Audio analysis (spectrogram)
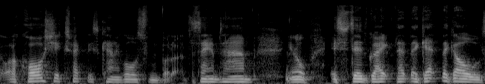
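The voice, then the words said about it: Put-on Liverpool accent. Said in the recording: “I know Gary Neville is not from Liverpool, but that's the only accent I can do.”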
